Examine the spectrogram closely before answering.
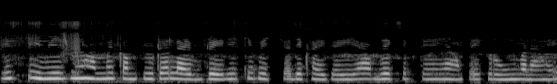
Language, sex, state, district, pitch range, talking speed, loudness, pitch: Hindi, female, Jharkhand, Sahebganj, 240-265 Hz, 225 wpm, -26 LUFS, 250 Hz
